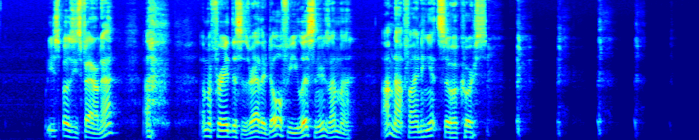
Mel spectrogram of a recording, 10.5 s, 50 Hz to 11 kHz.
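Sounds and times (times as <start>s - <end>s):
speech: 0.7s - 7.9s
person coughing harshly: 7.3s - 9.7s.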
